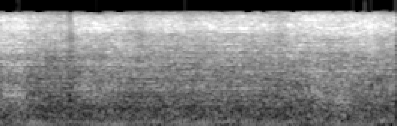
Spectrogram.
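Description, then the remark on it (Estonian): A steam cleaning gun sprays steam onto a shoe sole, washing the dirt off, in a steady, loud hiss that runs unbroken for the whole moment, with no voices. “et ma teen puhastusainega kokku selle talle ja teisest auruga pesen, pesen selle mustuse maha.”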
